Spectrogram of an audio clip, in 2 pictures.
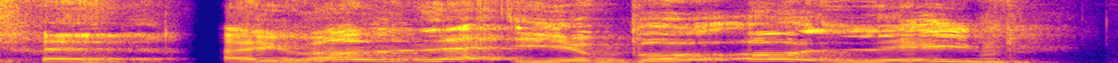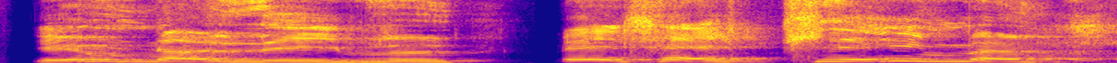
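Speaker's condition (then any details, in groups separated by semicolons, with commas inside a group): Ataxic cerebral palsy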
